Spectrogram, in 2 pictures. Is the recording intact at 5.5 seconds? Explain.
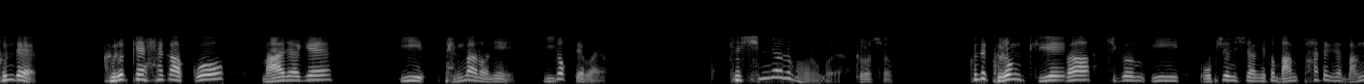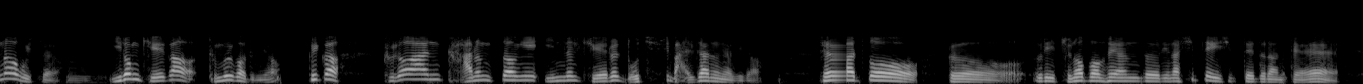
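No, not quite. From 5.48 to 5.55 s there's a dropout from lost iLBC frames, about 60 ms, which fits two missing 30 ms frames. The decoder covers the hole by repeating the last pitch cycle blended with noise, so you hear a short held, slightly buzzy, breathy vowel-like smear instead of real sound. Since each iLBC frame decodes on its own, the audio snaps back right after 5.55 s.

Around that moment the whole clip also carries the iLBC codec itself. The line is band-limited to roughly 150 Hz to 3.5 kHz, so everything above is gone and the speech sounds thin and narrowband. The codec damage is plainly audible: the speech is clear but has a rough, somewhat synthetic edge from how each 30 ms frame's excitation gets coded independently, which fits the 13.33 kbps mode.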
